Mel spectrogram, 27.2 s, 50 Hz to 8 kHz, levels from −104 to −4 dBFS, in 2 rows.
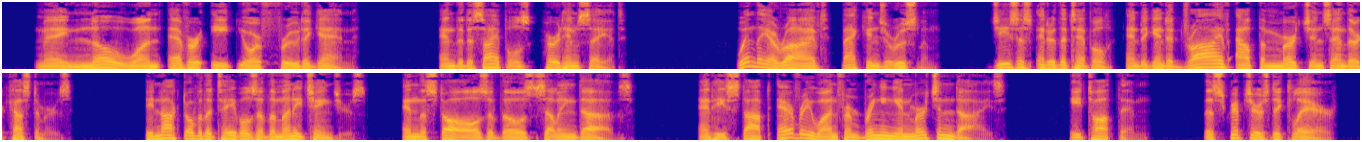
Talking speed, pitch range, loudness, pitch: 145 wpm, 100-125 Hz, -18 LUFS, 110 Hz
